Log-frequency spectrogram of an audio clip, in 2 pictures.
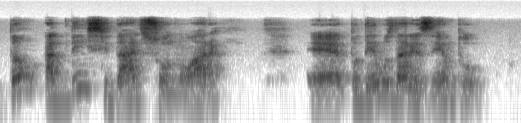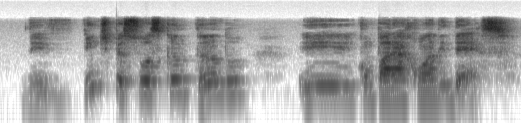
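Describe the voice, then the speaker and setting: A man's voice: a little high, big pitch swings, slow pace. A man teaching a recorded music lesson, explaining step by step and tagging points with little questions. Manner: explanatory, repeats points with "né?" tags. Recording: roomy echo, mic at a distance.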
